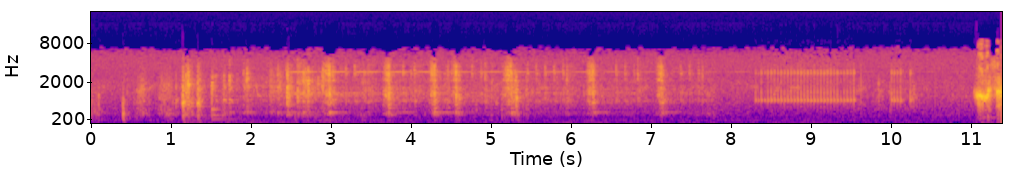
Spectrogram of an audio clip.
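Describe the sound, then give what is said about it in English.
Rapid bursts of mechanical clicking as a telephone in the back of a delicatessen on 24th Street is dialed, like a rotary dial being turned and released several times, followed by a steady electronic tone on the line and a sharp sound at the end. “Now, look, I'm going in the back and use your phone.”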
